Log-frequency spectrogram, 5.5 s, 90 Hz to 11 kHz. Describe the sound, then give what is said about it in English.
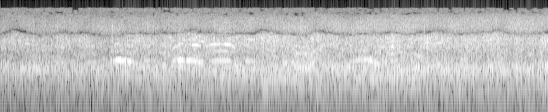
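A large ballpark crowd at a baseball game lets out a few drawn-out groaning "oh" sounds after a pitch is called ball three, inside, making the count 3-2, over a steady roar of many voices, with no clear single speaker. “The crowd said, oh, a couple of O's. 3-2. You may hear them O-ing.”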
